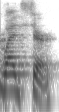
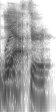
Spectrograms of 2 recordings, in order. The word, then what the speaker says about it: Webster: Webster or Wedster? Did I say it right? That's Webster. Yeah.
